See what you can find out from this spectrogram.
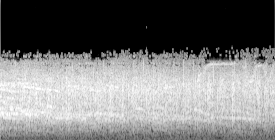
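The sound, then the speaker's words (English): An audience applauds steadily, dense clapping filling the whole stretch at a loud, even level that eases off slightly toward the end. No one speaks over it. The applause is to encourage Jack Benny to come up and play a violin solo. “I'm sure that with a little encouragement and applause, we can get Jack Benny to come up here...”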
